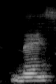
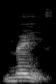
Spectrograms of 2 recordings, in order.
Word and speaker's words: NAICS: the acronym stands for nace codes like snakes nace that's how you pronounce it nace codes some people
